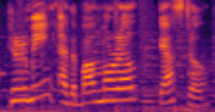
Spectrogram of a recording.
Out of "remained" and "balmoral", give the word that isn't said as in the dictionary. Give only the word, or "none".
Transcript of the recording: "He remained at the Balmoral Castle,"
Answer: remained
